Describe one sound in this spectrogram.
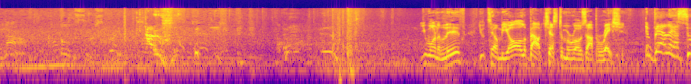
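Blows thud in a scuffle.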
